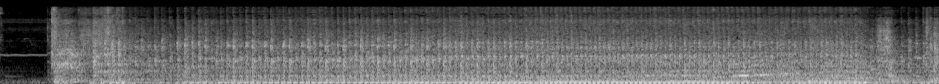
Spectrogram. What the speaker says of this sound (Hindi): फाइनली हार्वेस्टर खेत तक पहुंच के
